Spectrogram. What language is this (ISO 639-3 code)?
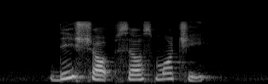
eng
